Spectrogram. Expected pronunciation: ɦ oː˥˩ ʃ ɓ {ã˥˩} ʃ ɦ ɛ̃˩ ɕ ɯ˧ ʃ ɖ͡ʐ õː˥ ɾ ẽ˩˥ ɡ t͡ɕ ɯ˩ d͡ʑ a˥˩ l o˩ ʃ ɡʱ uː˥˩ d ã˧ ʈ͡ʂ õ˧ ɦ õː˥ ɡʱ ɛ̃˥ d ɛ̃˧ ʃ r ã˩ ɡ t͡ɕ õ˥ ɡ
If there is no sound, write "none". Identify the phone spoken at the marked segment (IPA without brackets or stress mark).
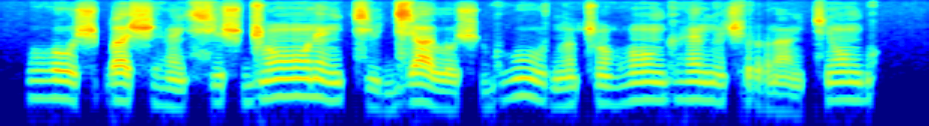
a˥˩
